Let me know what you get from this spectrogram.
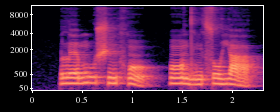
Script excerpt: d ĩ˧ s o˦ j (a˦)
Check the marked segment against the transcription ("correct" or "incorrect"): incorrect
